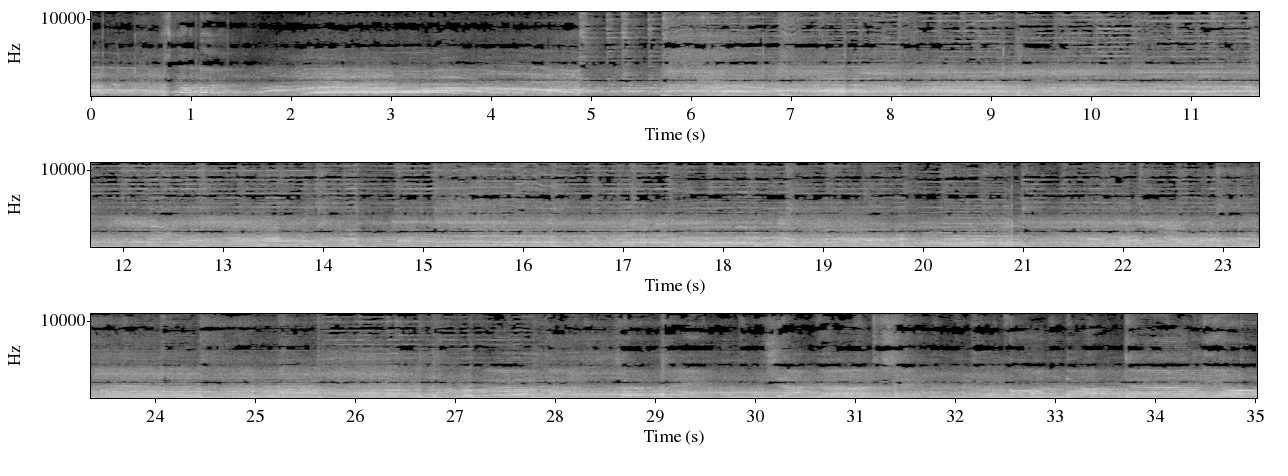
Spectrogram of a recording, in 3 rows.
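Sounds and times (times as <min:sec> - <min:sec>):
drums: 0:04.6 - 0:35.0
acoustic guitar: 0:04.8 - 0:35.0
fiddle: 0:05.0 - 0:29.4
electric bass: 0:05.6 - 0:35.0.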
